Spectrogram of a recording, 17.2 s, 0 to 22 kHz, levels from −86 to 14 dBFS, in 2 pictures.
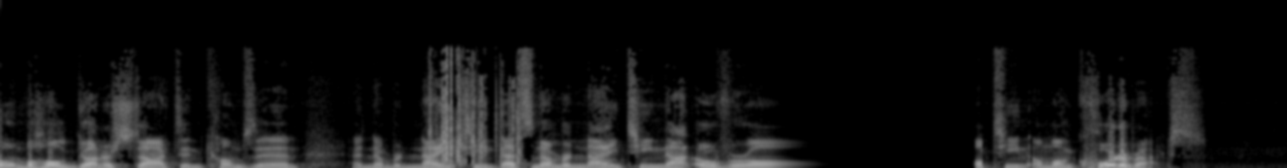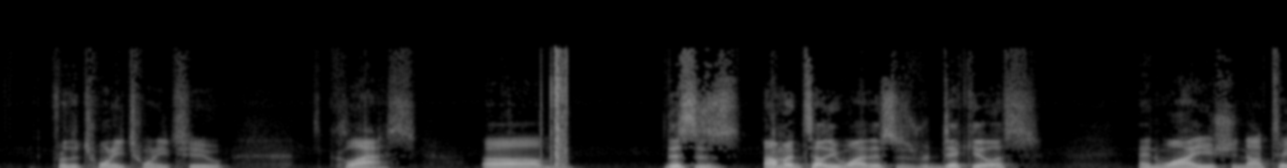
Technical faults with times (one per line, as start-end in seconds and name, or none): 2.84-3.48 cable scratch noise
5.07-6.56 long network dropout
6.71-10.12 jitter buffer speed-up
10.54-11.34 jitter buffer speed-up
12.17-12.37 cable scratch noise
